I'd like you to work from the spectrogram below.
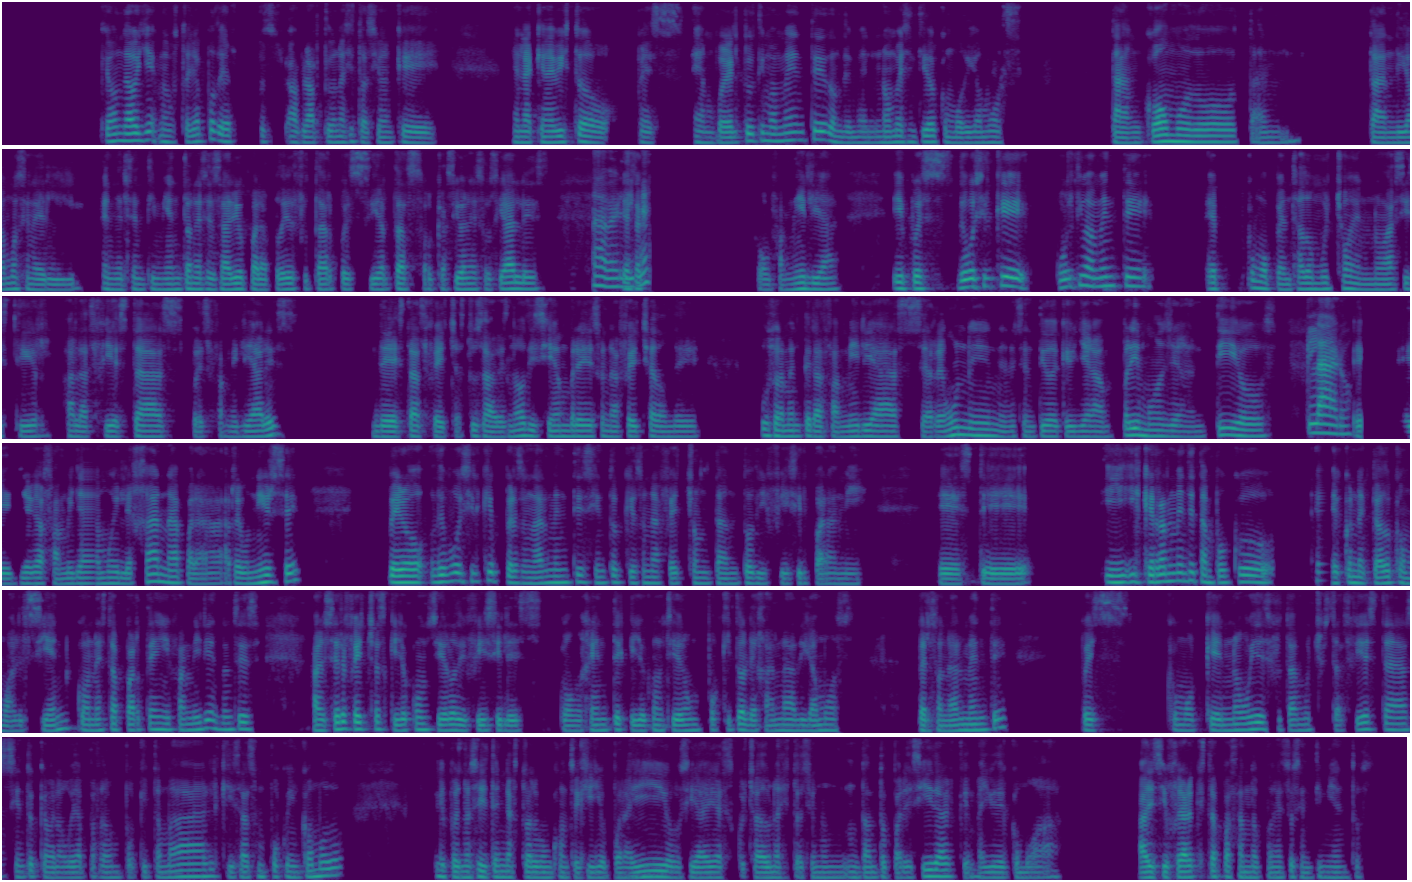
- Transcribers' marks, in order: none
- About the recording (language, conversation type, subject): Spanish, advice, ¿Cómo puedo aprender a disfrutar las fiestas si me siento fuera de lugar?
